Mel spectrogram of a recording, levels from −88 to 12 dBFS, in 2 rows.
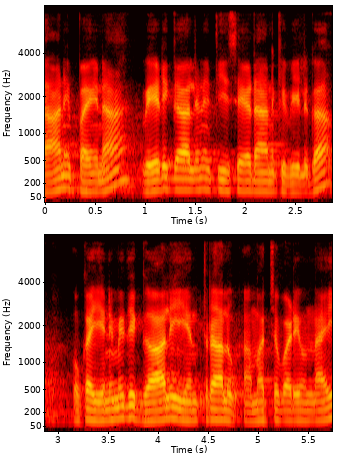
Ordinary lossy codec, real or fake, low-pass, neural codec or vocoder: none; fake; 7.2 kHz; codec, 16 kHz, 6 kbps, DAC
